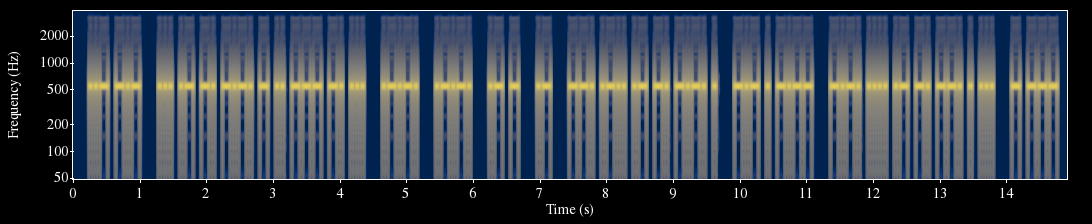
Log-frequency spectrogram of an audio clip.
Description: Morse code, heard as a keyed tone, about 30 wpm, 550 Hz. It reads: UK SANCTIONS <AR> <AR> AT A GLANCE KEY CHANGES TO
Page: news headlines in morse code at 30 wpm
